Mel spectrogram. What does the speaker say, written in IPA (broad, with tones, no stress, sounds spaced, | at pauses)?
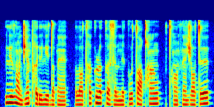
lʲ u˥ ð ɔ̃˩ d͡ʒ ɛ̃˥ pʰ ə˩ ɾʲ u˩ lʲ ø˩ d̪ ɐ˩ p ɛ̃˩ | l ɔ˩ tʰ ə˥ k ɹ ə˥ k ə˩ z ə˩ l n̪ ɪ˩ k u˥ t ɔ˩ qʰ ũ˥ | t̪ʰ ɔ̃˩ θ ɛ̃˩ ʒ ɔ˩ t̪ ø˥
